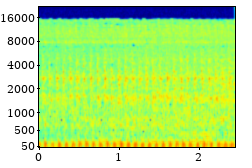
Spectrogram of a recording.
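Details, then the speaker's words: Honda Supra X 125 small bike engine at low idle, rapid even knocking from the middle of the engine, a sign of a worn connecting rod. "ini salah satu ciri-ciri stang piston yang sudah kena"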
